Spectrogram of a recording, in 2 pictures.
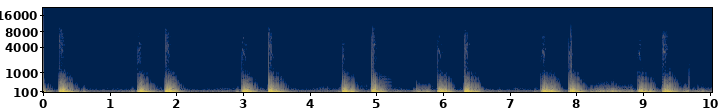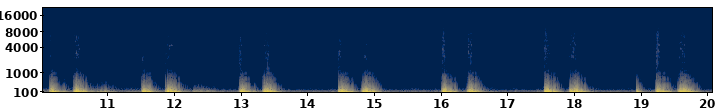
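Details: Recorded heartbeat sounds meant to mimic what a baby hears in the womb: a slow, steady heartbeat with deep paired lub-dub thumps at about 40 beats a minute.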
